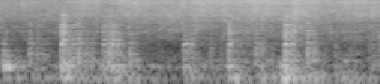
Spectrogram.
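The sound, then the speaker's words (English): Ingredients and ground turmeric sizzle in a frying pan while being stirred constantly. Repeated scraping strokes sound over a steady frying hiss. “So I'm just going to continue moving everything around that pan, never stop moving.”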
